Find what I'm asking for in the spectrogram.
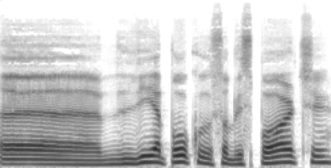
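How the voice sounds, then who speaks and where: Here a man talks with ordinary pitch variation. The sound is dry and close with no echo, over a quiet background. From interior of São Paulo state, Brazil. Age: 60s. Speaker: former journalist and financial market communications executive. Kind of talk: oral history interview. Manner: hesitant, many fillers.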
